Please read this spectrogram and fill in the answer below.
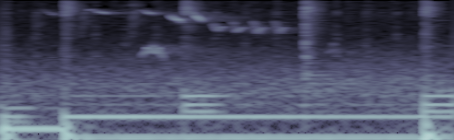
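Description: Background music of sustained, held chords that shift shortly after the start, with a bird chirping a quick falling run of high notes about a second in.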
